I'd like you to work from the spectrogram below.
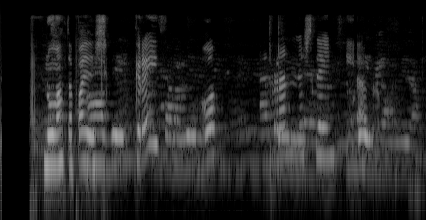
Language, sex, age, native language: Icelandic, female, 12, Icelandic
